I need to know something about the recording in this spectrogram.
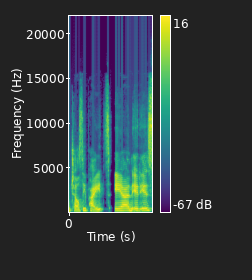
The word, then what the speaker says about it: Peitz: everywhere under my first and last name Chelsea pytes and it is spelled kind of odd because most people think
